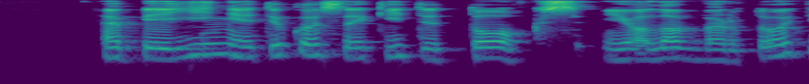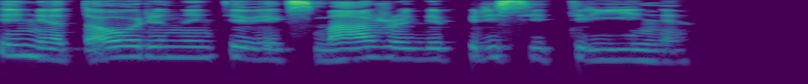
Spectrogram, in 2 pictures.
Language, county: Lithuanian, Telšiai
